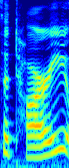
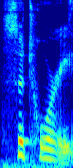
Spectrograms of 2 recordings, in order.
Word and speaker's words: Satori: know the journey to the studio is it pronounced satari or Satori Satori okay it's it's nice that you even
